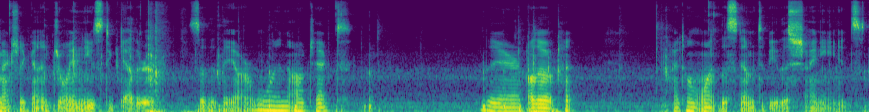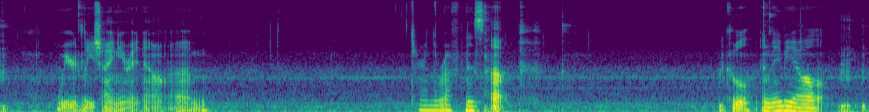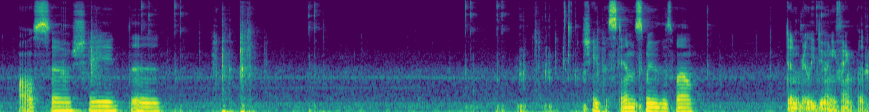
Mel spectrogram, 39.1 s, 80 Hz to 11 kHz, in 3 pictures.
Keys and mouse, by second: 0.1 shift+click, 1.2 space, 4.0-4.4 middle drag, 5.0 click, 5.6-7.3 middle drag, 7.5 middle drag, 8.3 ctrl+z, 10.6 click, 14.2-20.1 drag, 20.5-23.8 middle drag, 24.5 click, 27.5 a, 28.2 click, 29.4 Tab, 29.7 a, 30.9-33.1 right drag, 33.6 click, 35.0 Tab, 35.6-38.0 middle drag.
